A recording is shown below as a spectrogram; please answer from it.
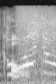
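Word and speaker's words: Colosseum: Your allies being That's crazy too, because it's just pronounced Coliseum.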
